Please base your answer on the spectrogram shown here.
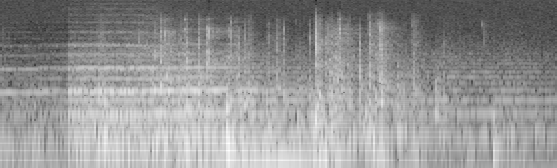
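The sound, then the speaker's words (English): Rochester slides a key into the lock of a door at the top of the dark staircase in the North Tower, with scraping metallic rattles and a quick cluster of sharp clicks, then one final click, over a low steady hum. “They stop at a door and he inserts a key.”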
